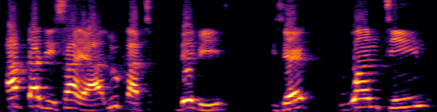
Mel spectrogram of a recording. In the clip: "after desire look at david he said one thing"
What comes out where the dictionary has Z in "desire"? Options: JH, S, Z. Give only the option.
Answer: S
